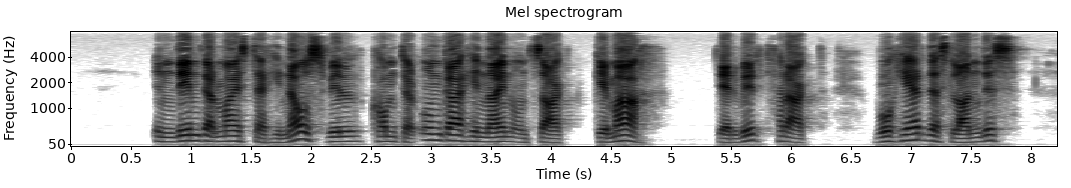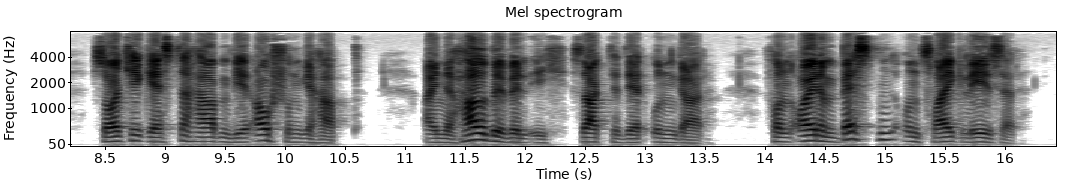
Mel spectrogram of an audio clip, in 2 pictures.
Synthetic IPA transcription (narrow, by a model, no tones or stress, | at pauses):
ʔɪndeːmdeːɐmaɪstɐɦɪnaʊsv̥ɪlkʰɔmt̚d̥eːɐʔʊnɡaːɦɪnaɪnʊntz̥aːk̚t̚ɡ̥əmaːχ | d̥eːɐvɪɐtfʁ̥aːk̚t | voɦeːɐdɛslandəs | z̥ɔlçəɡɛstəɦaːbm̩viːɐʔaʊxʃoːnɡəɦa̰ːp̚t | ʔaɪnəhalbəvɪlɪçz̥aːk̚tʰədeːɐʔʊnɡa̰ː | fɔnʔɔʏʁəmbɛstn̩ʊntt͡sv̥aɪɡleːzɐ̰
